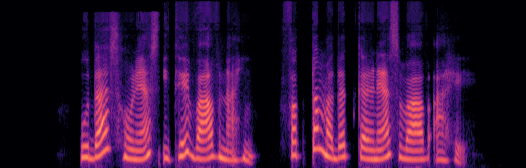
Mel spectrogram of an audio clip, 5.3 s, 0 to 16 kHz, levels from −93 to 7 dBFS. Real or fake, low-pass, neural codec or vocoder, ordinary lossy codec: fake; 14.4 kHz; autoencoder, 48 kHz, 32 numbers a frame, DAC-VAE, trained on Japanese speech; Opus, 16 kbps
